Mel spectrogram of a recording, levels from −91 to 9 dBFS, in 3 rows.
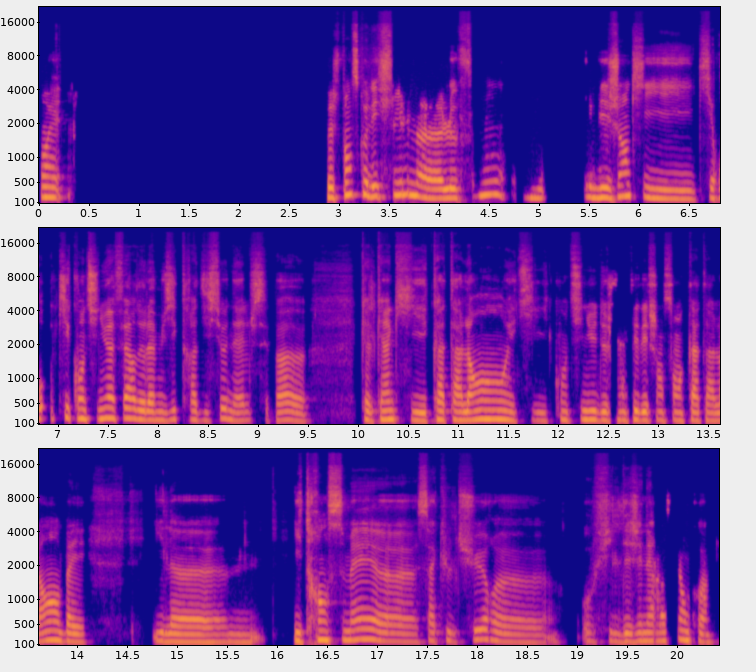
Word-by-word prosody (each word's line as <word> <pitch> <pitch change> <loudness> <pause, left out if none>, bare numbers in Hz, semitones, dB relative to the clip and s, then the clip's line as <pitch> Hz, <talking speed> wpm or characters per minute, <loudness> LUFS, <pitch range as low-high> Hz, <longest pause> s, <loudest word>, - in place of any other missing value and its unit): Ouais. 200 -2 +2 2.6
Heu, - - +9
je 190 - -8
pense 250 +2 +4
que 260 - +3
les 215 -3 +4
films, 245 +3 +3
heu, 185 -3 +5
le 185 0 +5
font 240 +5 -3 0.2
ou 185 -1 -3 0.4
ou 205 -2 0
les 195 +1 +5
gens 220 +5 +3
qui 175 -6 -1
qui 185 +2 -3
re 205 +4 -3
qui 210 +2 -1
continuent 195 +1 +2
à 205 - +5
faire 200 0 +2
de 180 - +4
la 170 -1 +3
musique 165 +2 -4
traditionnelle. 165 0 -4
Je - - -5
sais - - -5
pas, 165 -1 0
heu, - - -8 0.6
quelqu'un 175 +1 +1
qui 165 -3 -2
est 155 - +1
catalan 175 +2 +3
et 165 -2 -1
qui 155 0 -8
continue 175 +3 -1
de 165 - +1
chanter 165 +1 -2
des 165 -1 +2
chansons 165 0 -4
en 160 - -3
catalan 160 +4 +2
beh 155 -3 0 0.7
il 170 - -2
il - - +1
hem, 150 +3 0 0.3
il 170 -3 +3
transmet, 190 +2 +3 0.4
heu, - - -10
sa 150 +4 -2
culture, 175 +4 -4
heu, 150 -3 -5 0.3
au - - -11
fil 155 +1 -8
des 160 +1 -1
générations, 170 +3 -1
quoi. 160 -3 -4
175 Hz, 165 wpm, -21 LUFS, 160-190 Hz, 2.6 s, Heu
